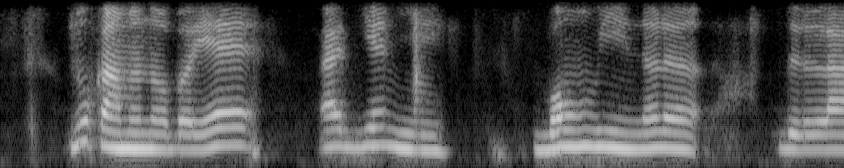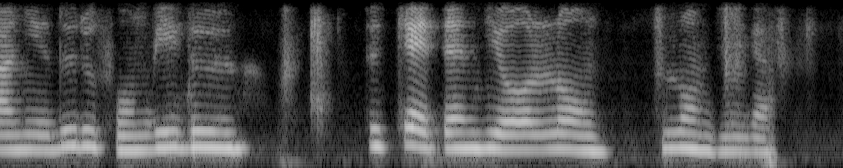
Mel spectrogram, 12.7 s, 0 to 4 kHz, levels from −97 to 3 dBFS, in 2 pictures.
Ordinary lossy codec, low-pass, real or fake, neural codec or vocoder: Opus, 32 kbps; 3.6 kHz; fake; codec, 24 kHz, 0.9 kbps, DualCodec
